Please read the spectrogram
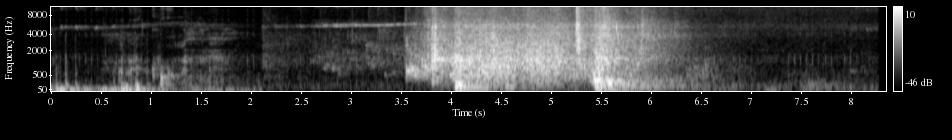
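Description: Pool water splashing loudly as a swimmer strokes away close to the microphone, starting suddenly about three and a half seconds in with two heavy slaps on the water, then fading to lapping.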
